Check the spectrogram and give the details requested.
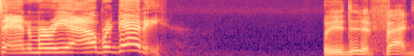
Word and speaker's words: Alberghetti: I think that's right it's just alberghetti albertis albertis let me just spell it for you real quick again Sly a l b e r g h e t t i after l i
